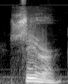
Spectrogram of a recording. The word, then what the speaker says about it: Cyr: it's spelled C-Y-R, what is it? – Seer. – Yeah. What's that, the Seer wheel? – Seer wheel, it's a person, his name is Seer, and the wheel, it's coming from his name.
